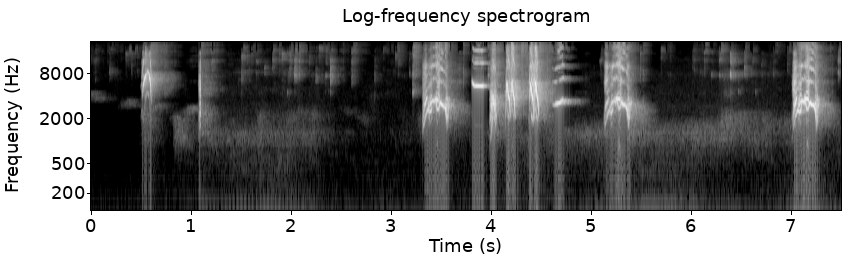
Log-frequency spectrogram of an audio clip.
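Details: Light-vented bulbul (cucak cungkok) singing hard, used as training audio to make other birds answer: a few scattered sharp notes, then a burst of loud, rapid, chattering high phrases with short gaps, and a final loud phrase.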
